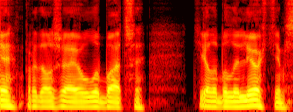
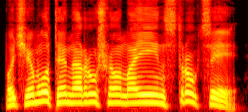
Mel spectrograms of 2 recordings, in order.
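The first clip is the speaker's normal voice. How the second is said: high-pitched angry demand; barked reproach; 9 semitones higher than usual. A narrator's reading. Lemming scolding Berkut over broken instructions, barking. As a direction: demand an answer, indignant. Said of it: "рявкнул в ответ".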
